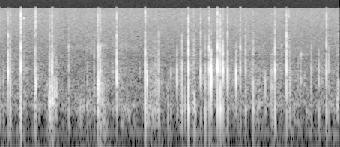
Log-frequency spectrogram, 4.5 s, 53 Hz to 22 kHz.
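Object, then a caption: Plastic eye mask filled with gel beads. Long acrylic nails tap and scratch across the clear plastic front of a flat panda-print eye mask filled with small gel beads, lying on a wooden table. The result is a quiet, irregular series of short, crisp clicks with a midrange body around 700 Hz and bright edges. Faint scratchy rustling fills the gaps between taps.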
